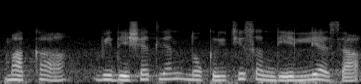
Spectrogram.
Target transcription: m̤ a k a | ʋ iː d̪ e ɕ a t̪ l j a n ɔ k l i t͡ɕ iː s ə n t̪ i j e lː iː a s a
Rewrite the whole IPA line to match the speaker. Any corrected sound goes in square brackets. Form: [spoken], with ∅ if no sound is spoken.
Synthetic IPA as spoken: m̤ a k a | ʋ [i] d̪ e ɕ a t̪ l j a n ɔ k [ɾ] i t͡ɕ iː s ə n [d̪] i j e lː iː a s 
